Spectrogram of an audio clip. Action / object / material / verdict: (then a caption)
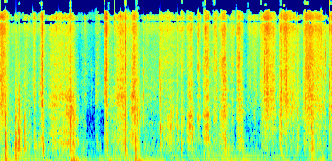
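scrape / natural chalk block / chalk / none. A metal putty knife, held in a gloved hand, scrapes across a solid natural chalk block. Rough, gritty scraping strokes come in uneven bursts, with dull low thumps underneath and a bright, hissy edge on top.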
